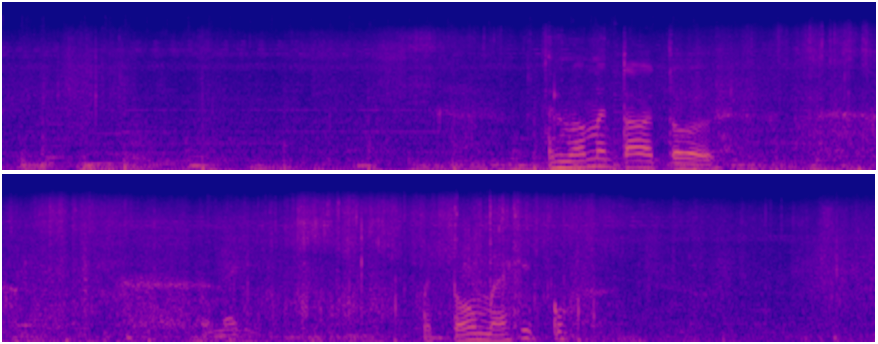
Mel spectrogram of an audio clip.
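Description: Leafy plants rustle as they are handled.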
